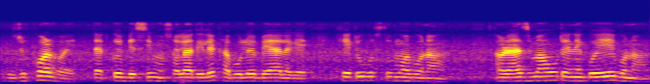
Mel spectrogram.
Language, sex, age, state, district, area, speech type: Assamese, female, 45-60, Assam, Tinsukia, urban, spontaneous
